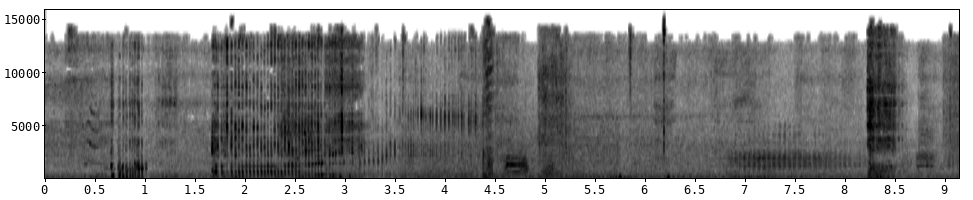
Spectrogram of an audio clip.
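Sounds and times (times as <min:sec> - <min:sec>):
wind: 0:00.0 - 0:09.1
elephant seals grunting, snorting and bellowing: 0:00.4 - 0:05.4, 0:06.8 - 0:09.1.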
